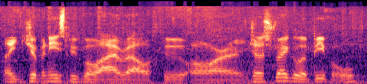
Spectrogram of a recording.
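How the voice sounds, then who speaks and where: A man with a slight British-sounding accent, chatting casually with viewers while streaming a game, talking haltingly with many restarts. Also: mid-range voice, noisy background. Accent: slight British-sounding English, learned at school. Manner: halting, with frequent restarts and fillers. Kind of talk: casual chat while gaming live.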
